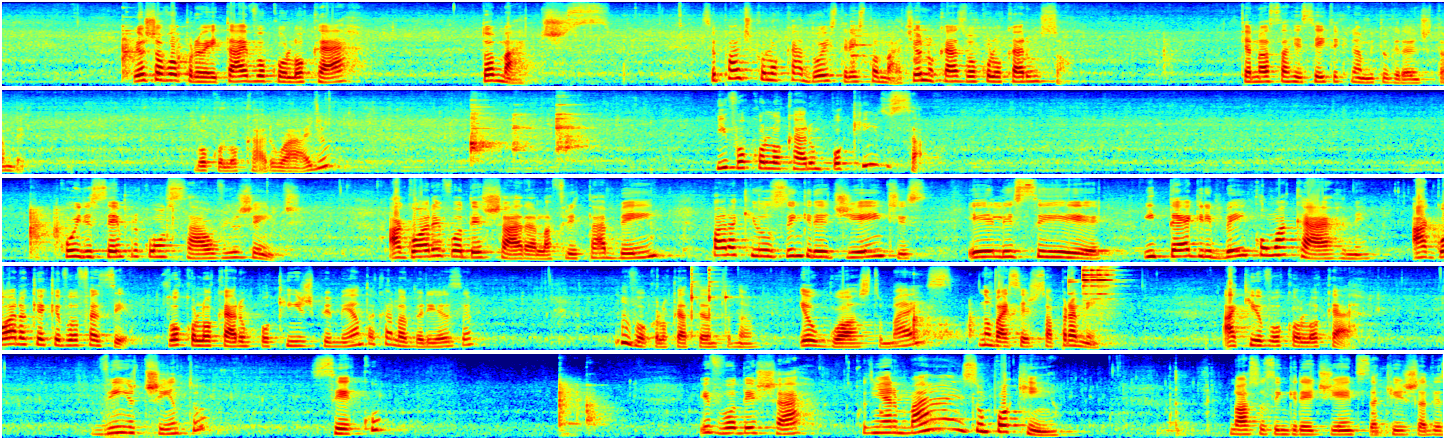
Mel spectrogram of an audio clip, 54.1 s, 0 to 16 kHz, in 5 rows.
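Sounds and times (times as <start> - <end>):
faint steady hiss: 0.0 - 54.0
meat sizzling in pot: 0.0 - 54.0
kitchenware clink: 6.4 - 6.6, 14.3 - 15.3, 37.6 - 38.0, 40.4 - 41.0.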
